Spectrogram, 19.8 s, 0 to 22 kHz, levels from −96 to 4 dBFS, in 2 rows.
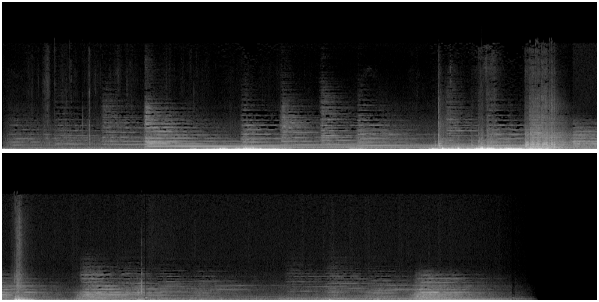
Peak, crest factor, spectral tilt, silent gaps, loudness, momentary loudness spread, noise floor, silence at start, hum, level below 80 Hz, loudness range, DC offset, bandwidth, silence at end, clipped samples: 0 dBFS; 20 dB; -8.5 dB/octave; none; -20 LUFS; 27 LU; -57 dBFS; 2.4 s; none; -22 dBFS; 23 LU; under 0.1%; 6.4 kHz; 1.95 s; under 0.1%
